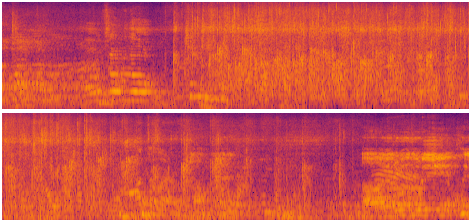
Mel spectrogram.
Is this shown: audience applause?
yes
